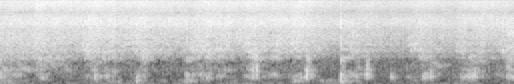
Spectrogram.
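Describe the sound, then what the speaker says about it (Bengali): Chicken with chili powder and cumin powder stir-fried in a pan for a rooftop coal-cooked chicken curry: a loud, steady broadband sizzle runs throughout, with rapid scraping and stirring strokes on top and no voices. "আর দেবো লঙ্কার গুঁড়ো আর দেবো একটু জিরার গুঁড়ো দিয়ে আমি ওকে ভালো করে কষাবো"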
